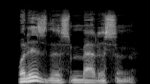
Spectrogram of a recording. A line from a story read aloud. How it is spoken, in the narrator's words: snapped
